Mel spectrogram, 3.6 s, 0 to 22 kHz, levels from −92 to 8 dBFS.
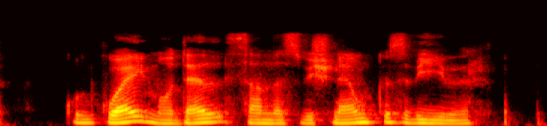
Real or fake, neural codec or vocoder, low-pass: fake; codec, 16 kHz, 2 kbps, X-Codec, WavLM features, trained on Multilingual LibriSpeech; 7.2 kHz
